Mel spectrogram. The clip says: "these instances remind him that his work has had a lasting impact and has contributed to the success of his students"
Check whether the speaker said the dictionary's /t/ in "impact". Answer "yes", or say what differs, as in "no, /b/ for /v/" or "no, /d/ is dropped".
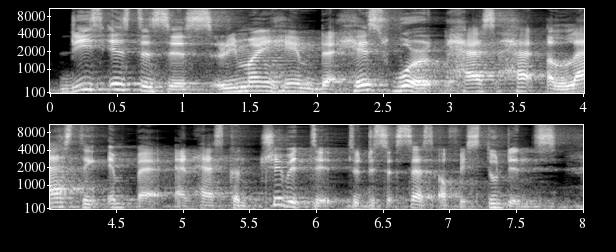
yes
